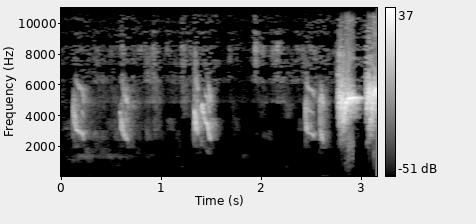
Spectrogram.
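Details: Black-capped white-eye (Zosterops atricapilla), an Indonesian endemic with a black forehead, in morning therapy song: short high chirped notes in spaced pairs, ending in two loud bright upswept whistles.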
